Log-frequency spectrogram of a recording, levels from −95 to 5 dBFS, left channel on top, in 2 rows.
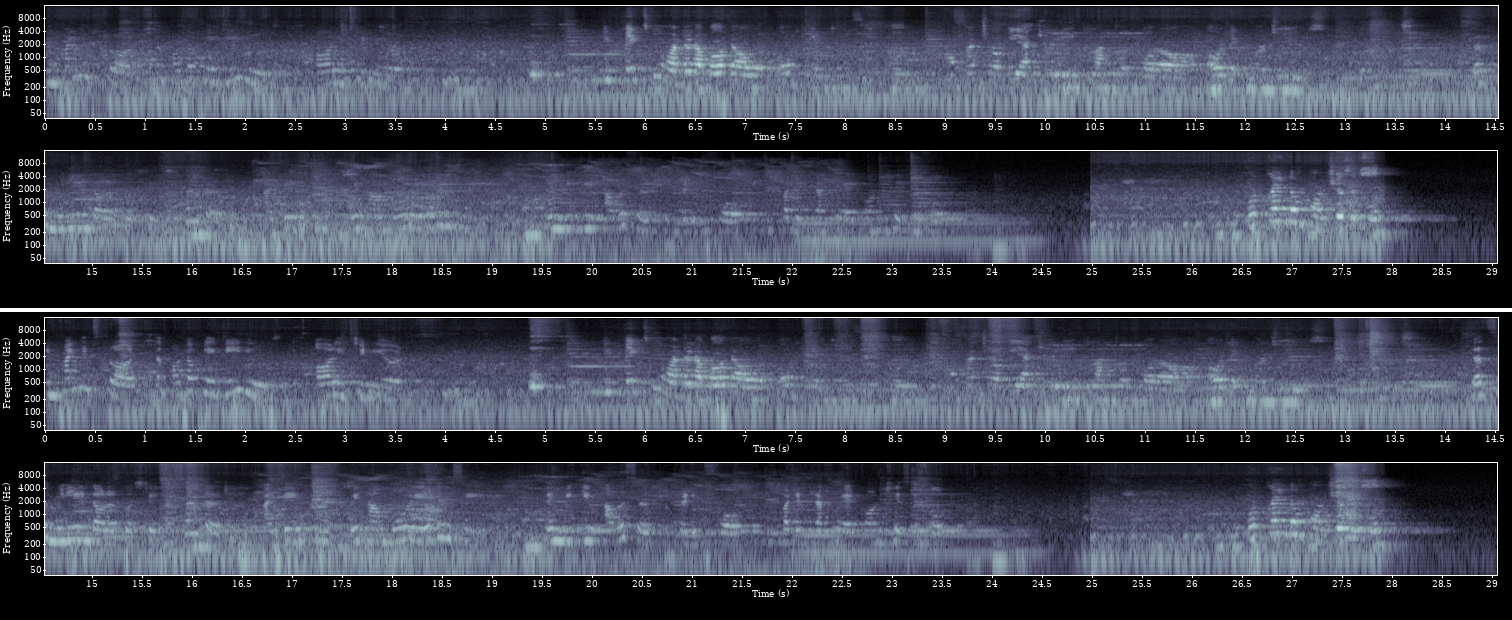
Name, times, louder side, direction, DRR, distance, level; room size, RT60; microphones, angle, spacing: voice 1, 0.0-2.3 2.7-3.6 4.8-5.0 7.6-7.7 8.2-8.4 8.9-9.0 9.4-9.6 9.9-10.0 12.9-13.4 14.3-18.9 19.5-20.6 20.9-21.5 21.9-23.5 27.4-27.8, right 4 dB, 55° right, 11 dB, 0.4 m, -34 dB
sound 1, 5.2-24.4, right 1 dB, 65° left, 2.6 m, -42 dB
voice 2, 6.2-7.2 9.7-9.8 11.0-11.3 11.7-11.8 12.2-12.3 26.6-27.9, left 4 dB, 20° left, 10 dB, 0.3 m, -24 dB
sound 2, 11.5-17.6, equal, 80° right, 0.8 m, -48 dB
sound 3, 16.6-22.5, left 1 dB, 85° left, 1.4 m, -46 dB
7.2 x 3.9 x 6.0 m, 1.2 s
head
